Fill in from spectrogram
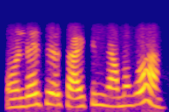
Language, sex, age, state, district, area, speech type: Santali, female, 18-30, West Bengal, Malda, rural, conversation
